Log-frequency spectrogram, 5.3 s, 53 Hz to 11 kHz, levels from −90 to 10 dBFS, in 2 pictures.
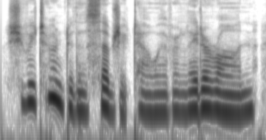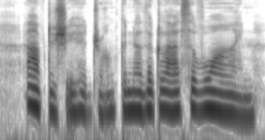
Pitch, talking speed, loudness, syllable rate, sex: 170 Hz, 180 wpm, -16 LUFS, 5.2 syllables/s, female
